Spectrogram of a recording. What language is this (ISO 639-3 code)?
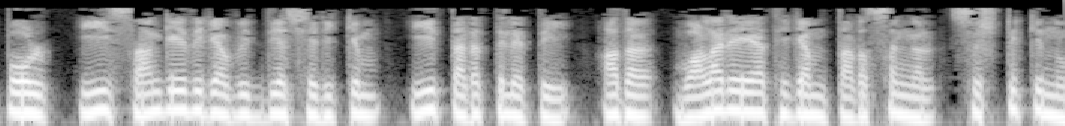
mal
